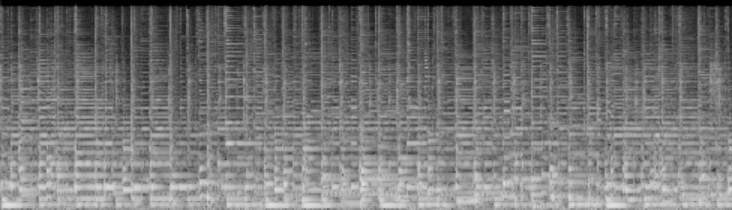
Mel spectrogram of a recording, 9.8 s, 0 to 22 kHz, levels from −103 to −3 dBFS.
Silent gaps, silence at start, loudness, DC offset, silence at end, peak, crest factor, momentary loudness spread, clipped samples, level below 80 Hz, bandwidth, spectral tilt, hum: none; 0 s; -22 LUFS; under 0.1%; 0 s; -6 dBFS; 16 dB; 4 LU; under 0.1%; -42 dBFS; 20 kHz; -6 dB/octave; none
